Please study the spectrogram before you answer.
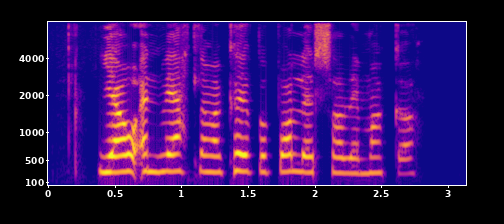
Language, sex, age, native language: Icelandic, female, 13, Thai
